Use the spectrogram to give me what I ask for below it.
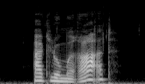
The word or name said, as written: agglomerat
